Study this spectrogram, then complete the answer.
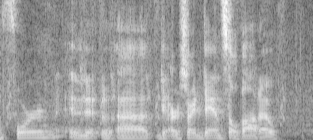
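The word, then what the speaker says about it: Salvato: Dan for uh or sorry Dan Salvado. Oh yeah, Salvado.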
